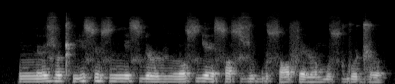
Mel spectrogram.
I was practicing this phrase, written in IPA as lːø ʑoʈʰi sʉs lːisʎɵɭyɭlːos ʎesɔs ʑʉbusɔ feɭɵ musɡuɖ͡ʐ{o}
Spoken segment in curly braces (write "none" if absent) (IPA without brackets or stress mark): ɵ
